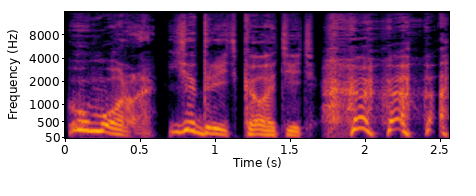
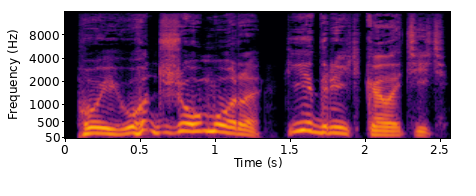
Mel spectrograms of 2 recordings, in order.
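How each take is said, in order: First: High, laughing mimic of an old man; parroting Zakharych. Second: Put-on laughing old man. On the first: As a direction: shout it back like a parrot copying. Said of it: "закричал голосом Захарыч Кузьма". (высоким голосом передразнивает старика со смехом)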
